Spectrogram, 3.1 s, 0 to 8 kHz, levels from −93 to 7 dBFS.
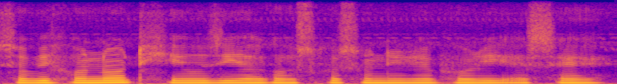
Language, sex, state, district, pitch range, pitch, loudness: Assamese, male, Assam, Sonitpur, 170-180 Hz, 175 Hz, -15 LUFS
